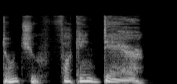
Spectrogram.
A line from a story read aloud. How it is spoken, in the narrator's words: she whispered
